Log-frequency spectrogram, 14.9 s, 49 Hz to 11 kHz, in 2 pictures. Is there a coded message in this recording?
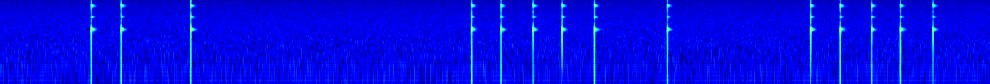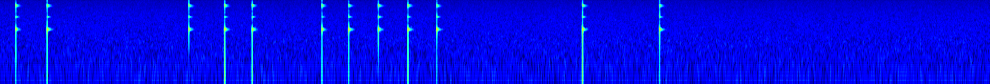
Yes: tap code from 0.7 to 12.4 s, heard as taps on glass, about 4 knocks a second. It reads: F VWPA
